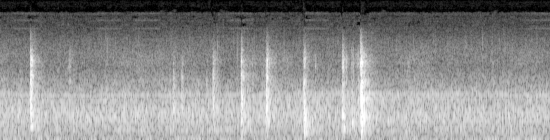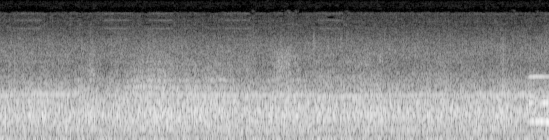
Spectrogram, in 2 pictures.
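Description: Switches on a radio console clicked: one click, then a quick run of about seven more, over a steady electronic hum with a faint held tone.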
